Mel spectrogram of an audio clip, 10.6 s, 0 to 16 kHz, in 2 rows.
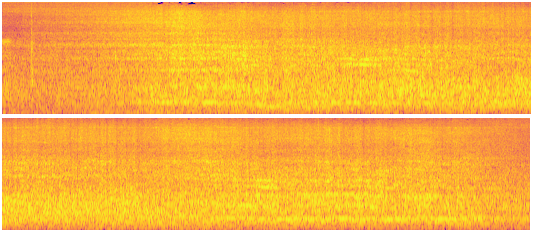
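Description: SBB ICN (RABe 500) tilting electric train passing through a station at speed: a loud, steady rush of wheels on rail that swells about a second and a half in and holds, with faint whining tones over it.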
